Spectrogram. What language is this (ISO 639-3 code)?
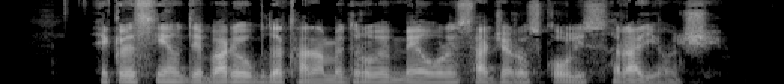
kat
